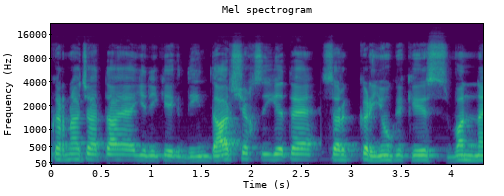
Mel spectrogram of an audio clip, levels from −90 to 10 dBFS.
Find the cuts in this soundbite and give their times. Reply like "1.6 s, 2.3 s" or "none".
2.7 s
